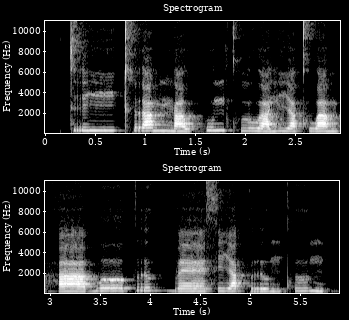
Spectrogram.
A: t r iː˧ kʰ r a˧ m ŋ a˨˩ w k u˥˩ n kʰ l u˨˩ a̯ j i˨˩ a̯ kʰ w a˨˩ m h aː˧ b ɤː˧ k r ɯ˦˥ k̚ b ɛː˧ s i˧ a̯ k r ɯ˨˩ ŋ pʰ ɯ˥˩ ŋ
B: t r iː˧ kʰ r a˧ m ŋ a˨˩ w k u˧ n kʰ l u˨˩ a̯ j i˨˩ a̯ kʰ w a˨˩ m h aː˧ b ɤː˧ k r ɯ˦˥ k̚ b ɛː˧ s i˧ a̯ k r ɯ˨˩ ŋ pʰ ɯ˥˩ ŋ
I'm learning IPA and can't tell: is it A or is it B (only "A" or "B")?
A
